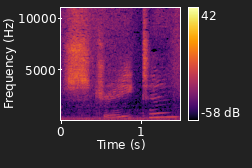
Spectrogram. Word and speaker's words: straightened: Straightened. Straightened. Okay, so let's start from the beginning of that. That is a tricky word. So, straight. There's that GH sound again.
